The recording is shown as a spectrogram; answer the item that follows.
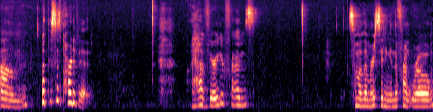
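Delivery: choked-up words through tears, voice breaking. Answering a question from the audience, crying with the voice breaking. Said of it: "I hate that I'm crying".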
